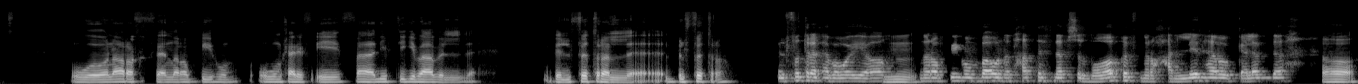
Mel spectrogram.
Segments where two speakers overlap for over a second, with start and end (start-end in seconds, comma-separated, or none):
none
